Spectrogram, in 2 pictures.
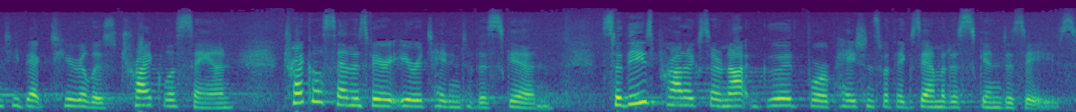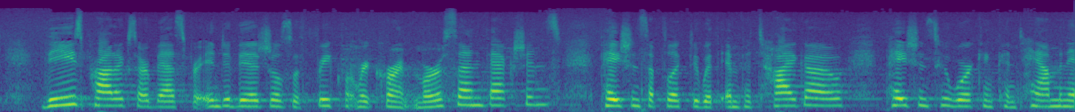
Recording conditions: live audience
